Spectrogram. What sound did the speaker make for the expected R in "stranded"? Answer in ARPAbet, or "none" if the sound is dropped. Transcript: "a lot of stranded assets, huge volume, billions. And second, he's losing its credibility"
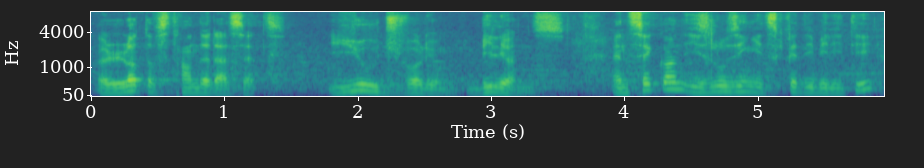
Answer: none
